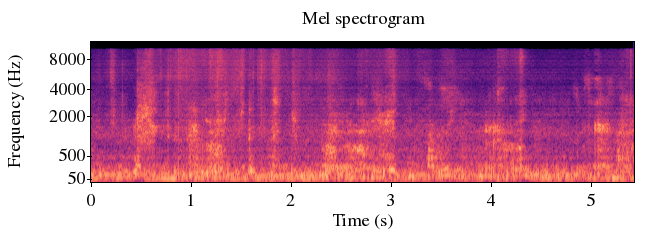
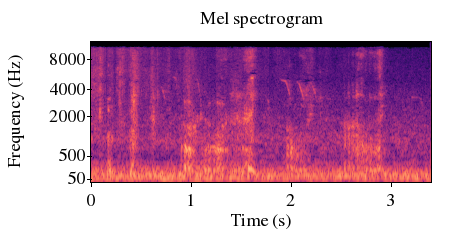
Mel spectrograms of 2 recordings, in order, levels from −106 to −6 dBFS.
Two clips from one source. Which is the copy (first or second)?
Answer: first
